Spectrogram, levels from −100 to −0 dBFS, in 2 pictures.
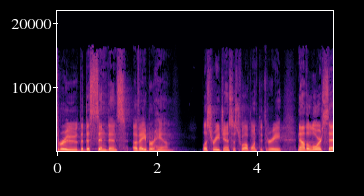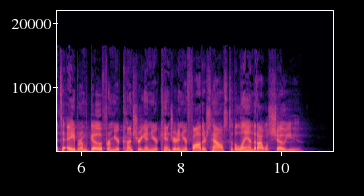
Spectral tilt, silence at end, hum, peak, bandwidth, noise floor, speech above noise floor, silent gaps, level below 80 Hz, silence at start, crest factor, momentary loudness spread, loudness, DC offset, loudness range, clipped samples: -4.5 dB/octave; 0.65 s; none; -10 dBFS; 16.5 kHz; -83 dBFS; 55 dB; none; -68 dBFS; 0 s; 18 dB; 7 LU; -28 LUFS; under 0.1%; 3 LU; under 0.1%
